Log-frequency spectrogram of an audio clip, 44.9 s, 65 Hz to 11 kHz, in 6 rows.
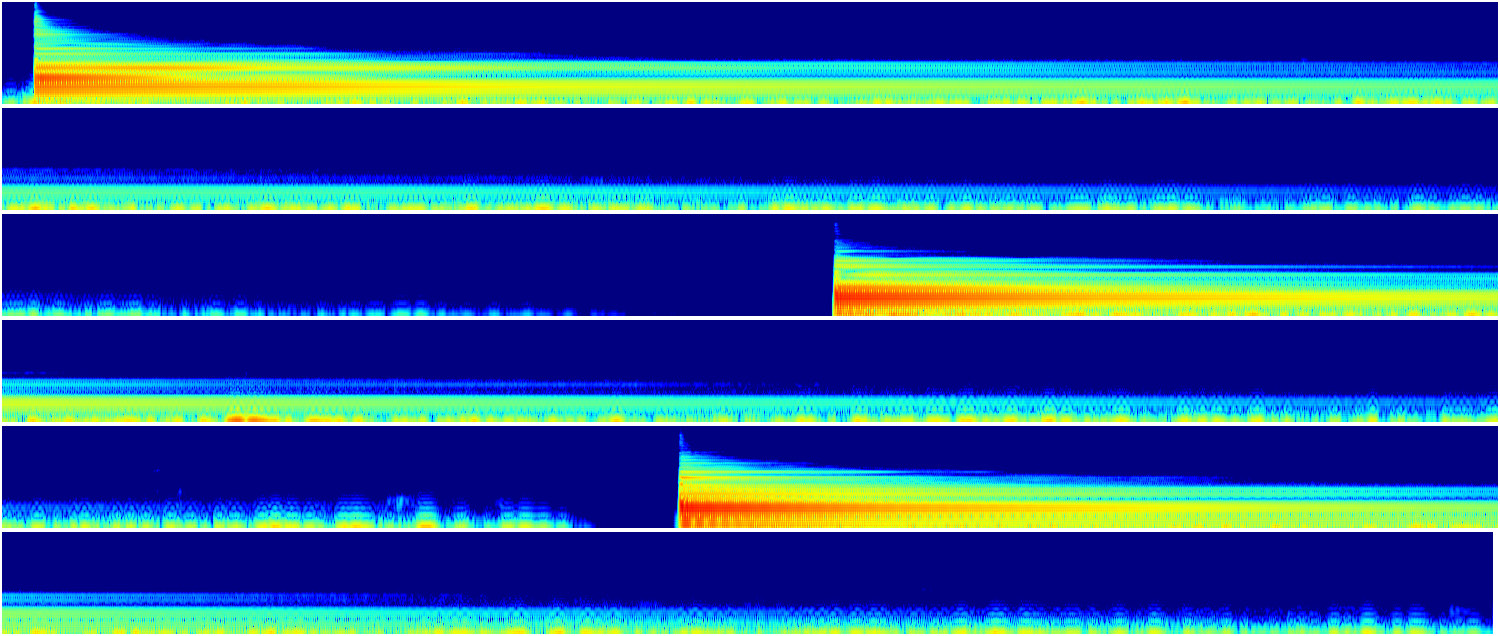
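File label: Guitar fortissimo sul E E2 B2; mono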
